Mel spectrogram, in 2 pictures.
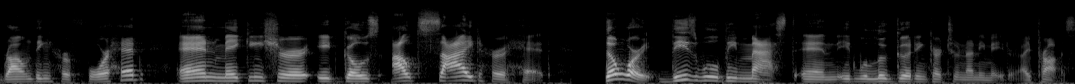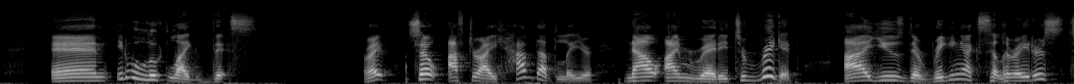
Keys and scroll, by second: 10.4 ctrl+alt+g, 14.8 ctrl+z, 15.5 ctrl+z, 17.0 ctrl+alt+g.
